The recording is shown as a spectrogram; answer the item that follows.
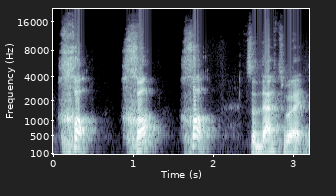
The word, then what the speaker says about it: خ: So it's not ka, it's kha.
